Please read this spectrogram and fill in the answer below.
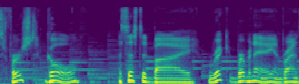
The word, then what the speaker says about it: Bourbonnais: Bourbonnais, is that pronounced that right? Bourbonnais. – Yeah, that's correct.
